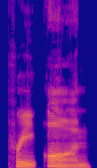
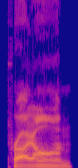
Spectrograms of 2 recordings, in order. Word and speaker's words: prion: What about the word pon pronounced preon and not pryon?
